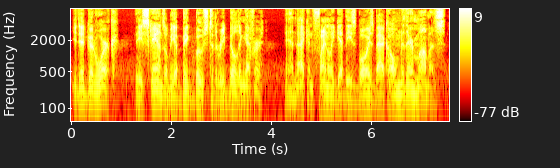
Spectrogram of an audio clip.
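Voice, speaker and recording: An actor playing a gruff, scornful mercenary boss in a video game, sneering and blunt. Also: male voice, sits low, expressive, normal speed, a little hiss or hum. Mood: gruffly approving. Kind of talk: video game character acting.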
